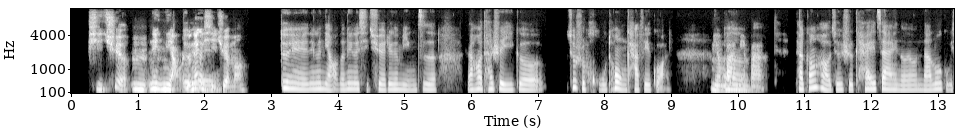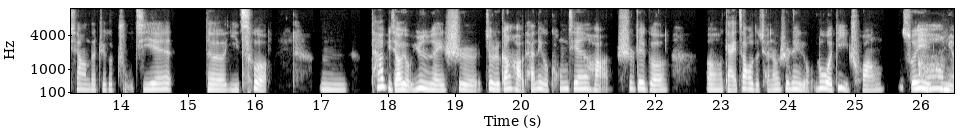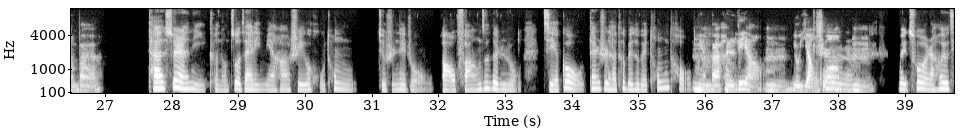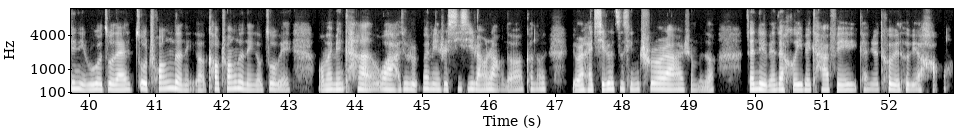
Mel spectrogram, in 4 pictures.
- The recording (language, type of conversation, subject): Chinese, podcast, 说说一次你意外发现美好角落的经历？
- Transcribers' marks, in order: other background noise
